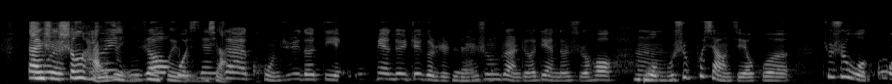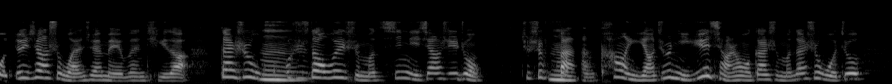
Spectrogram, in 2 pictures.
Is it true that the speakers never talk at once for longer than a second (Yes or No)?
No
